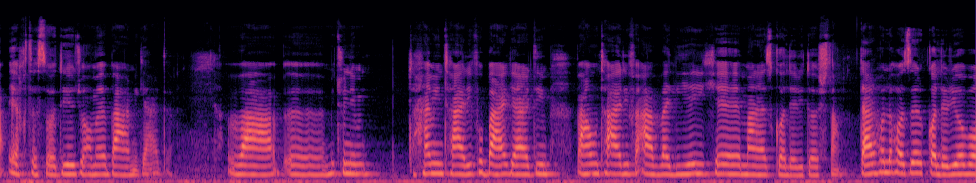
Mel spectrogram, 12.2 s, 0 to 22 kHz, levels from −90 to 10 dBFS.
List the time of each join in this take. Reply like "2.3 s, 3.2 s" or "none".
none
